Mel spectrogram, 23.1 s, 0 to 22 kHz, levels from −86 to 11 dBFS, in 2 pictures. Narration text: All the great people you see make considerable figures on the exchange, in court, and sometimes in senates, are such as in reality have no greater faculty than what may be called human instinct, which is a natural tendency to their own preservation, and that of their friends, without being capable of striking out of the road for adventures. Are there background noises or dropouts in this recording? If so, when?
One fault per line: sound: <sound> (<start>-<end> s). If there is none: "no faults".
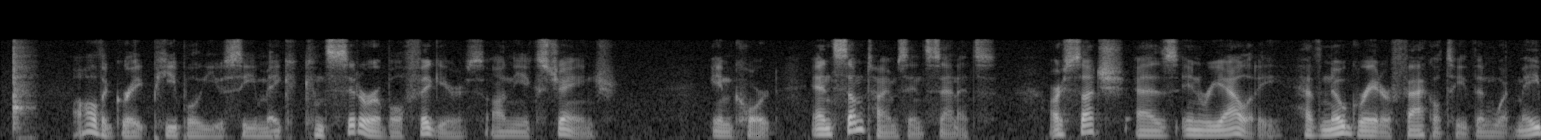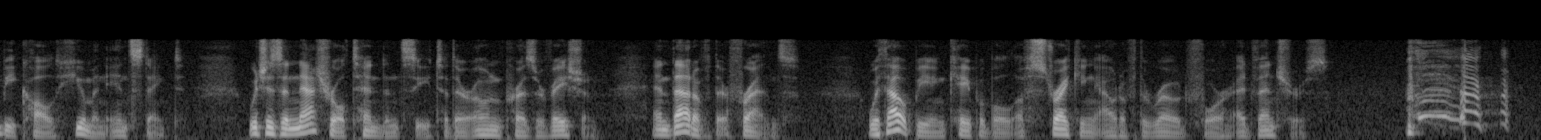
sound: tap (0.1-0.3 s)
sound: laugh (22.1-22.9 s)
